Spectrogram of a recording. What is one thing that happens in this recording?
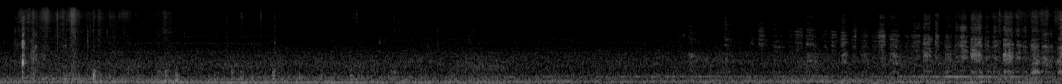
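A dog's paws patter and rustle through grass as it runs.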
